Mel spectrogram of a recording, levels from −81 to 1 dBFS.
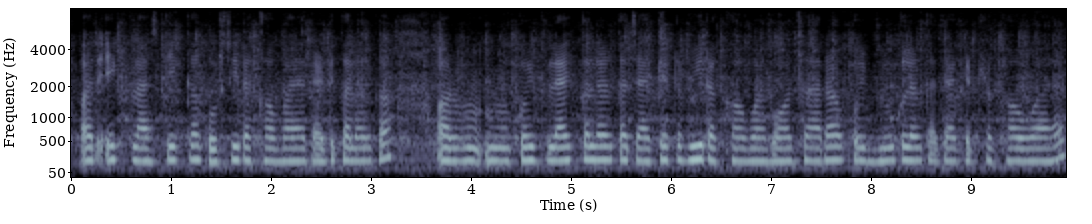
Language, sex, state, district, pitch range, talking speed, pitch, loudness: Hindi, female, Uttar Pradesh, Budaun, 190-205 Hz, 200 wpm, 195 Hz, -30 LUFS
